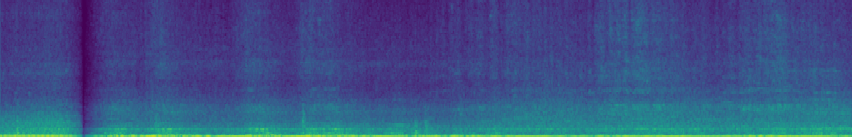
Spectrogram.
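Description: A car fitted with a Holley carburetor revs and drives, its engine note loud and steady throughout apart from a brief dip near the start, with a continuous low rumble and rising whir.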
